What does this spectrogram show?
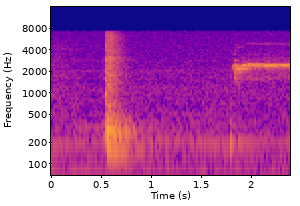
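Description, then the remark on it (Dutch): A short burst of noise, then a shrill, steady train conductor's whistle sounds, holding one high note without a break until the end. “Ja, fluit.”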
